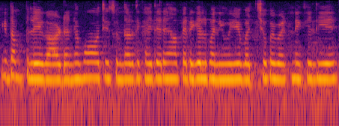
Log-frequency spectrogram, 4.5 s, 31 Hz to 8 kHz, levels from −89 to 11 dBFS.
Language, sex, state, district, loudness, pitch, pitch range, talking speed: Hindi, female, Uttar Pradesh, Hamirpur, -14 LUFS, 245 Hz, 245-250 Hz, 290 wpm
